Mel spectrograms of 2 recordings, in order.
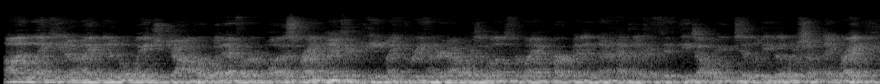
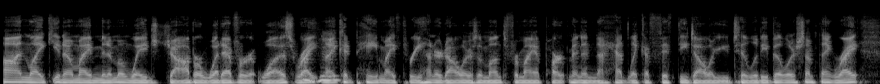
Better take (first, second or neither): second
